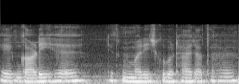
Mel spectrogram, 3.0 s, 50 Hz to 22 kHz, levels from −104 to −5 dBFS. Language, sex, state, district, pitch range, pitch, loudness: Hindi, male, Jharkhand, Ranchi, 135-155 Hz, 145 Hz, -15 LUFS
